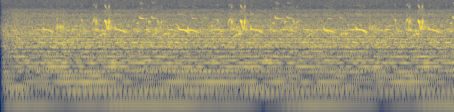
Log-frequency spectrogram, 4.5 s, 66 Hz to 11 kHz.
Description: ATMOPAD30.wav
